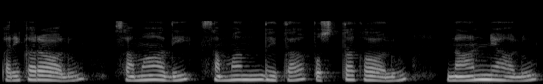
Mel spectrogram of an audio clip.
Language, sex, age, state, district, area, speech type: Telugu, female, 45-60, Andhra Pradesh, Nellore, rural, spontaneous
